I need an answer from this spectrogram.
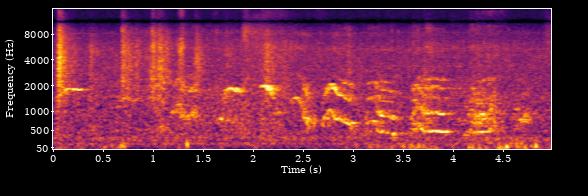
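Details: Whining of a 35-day-old mixed-breed puppy, with short high whistly notes and wavering downward-bending whimpers bunched in the second half, repeated irregularly against low background rumble.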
